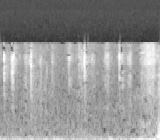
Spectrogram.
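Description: Typing on a computer keyboard: a run of quick, uneven key clicks, about four or five a second.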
